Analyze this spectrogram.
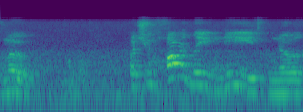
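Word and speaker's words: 木: Strokes like this hello in Mandarin it is pronounced moo but you hardly need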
